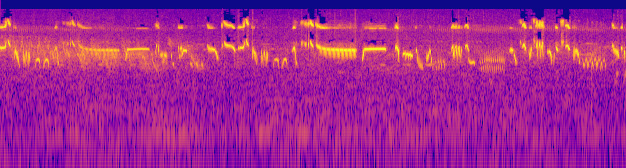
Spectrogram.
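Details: ['Continuous meadow lark song: hurried high twitters and chirps interspersed with a longer steady whistle, the phrases running into each other with hardly any pause.']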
